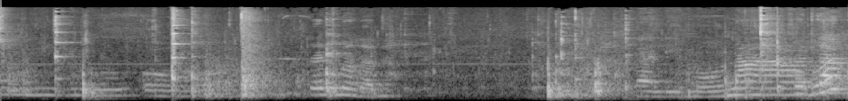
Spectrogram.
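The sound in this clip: Spoon clinking in a jar of hot sauce: a few sharp, bright clinks and scrapes of metal on glass, scattered among voices talking.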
